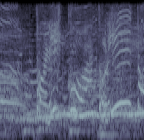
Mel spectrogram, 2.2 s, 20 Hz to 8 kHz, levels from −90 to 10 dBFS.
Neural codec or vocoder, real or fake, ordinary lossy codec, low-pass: none; real; none; 7.2 kHz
